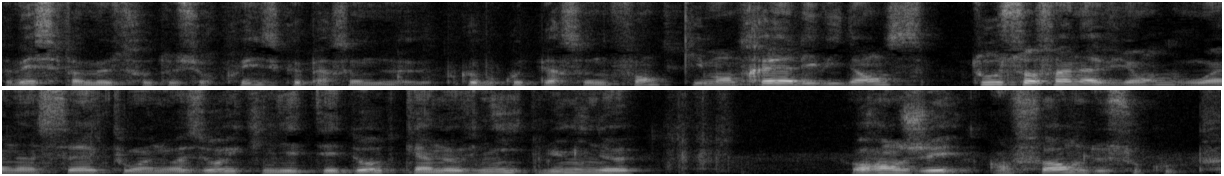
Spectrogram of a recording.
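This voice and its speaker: The man's voice is medium in pitch, and his pitch shifts in an ordinary way. He talks at a moderate pace. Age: 50s. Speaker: UFO witness, amateur photographer. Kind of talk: testimony. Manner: hesitant, many filler sounds.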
